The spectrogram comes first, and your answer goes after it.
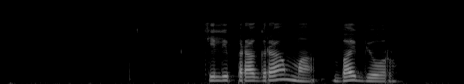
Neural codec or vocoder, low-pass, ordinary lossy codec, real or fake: none; 7.2 kHz; none; real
